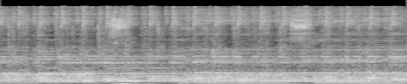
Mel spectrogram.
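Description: Folk punk song: a strummed guitar playing steadily between sung lines.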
